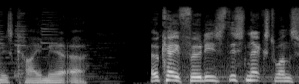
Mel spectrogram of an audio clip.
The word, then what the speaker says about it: chimera: And speaking of mouthfuls, the pronunciation of chimera is often a beast of its own. Some people go with chim-er-er, while others prefer kim-er-er.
